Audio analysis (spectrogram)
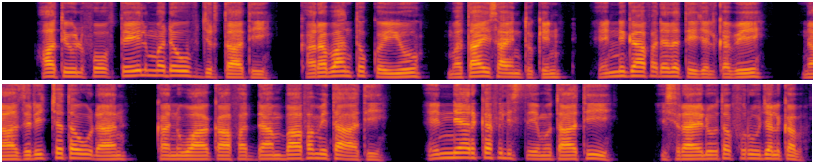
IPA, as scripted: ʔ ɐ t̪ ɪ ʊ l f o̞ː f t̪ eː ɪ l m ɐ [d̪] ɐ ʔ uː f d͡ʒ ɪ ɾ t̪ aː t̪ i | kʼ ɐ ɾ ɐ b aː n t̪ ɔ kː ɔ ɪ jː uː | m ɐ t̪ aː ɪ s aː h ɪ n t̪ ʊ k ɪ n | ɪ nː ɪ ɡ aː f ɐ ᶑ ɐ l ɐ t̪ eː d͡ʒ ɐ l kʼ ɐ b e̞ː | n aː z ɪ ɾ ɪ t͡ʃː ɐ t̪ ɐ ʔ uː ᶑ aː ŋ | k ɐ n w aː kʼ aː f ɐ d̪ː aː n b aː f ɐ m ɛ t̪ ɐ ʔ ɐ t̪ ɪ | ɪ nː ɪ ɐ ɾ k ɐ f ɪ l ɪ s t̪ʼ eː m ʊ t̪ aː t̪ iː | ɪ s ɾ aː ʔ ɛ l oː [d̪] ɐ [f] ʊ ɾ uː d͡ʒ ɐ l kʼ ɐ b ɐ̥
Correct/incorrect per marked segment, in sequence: correct, incorrect: t̪, correct

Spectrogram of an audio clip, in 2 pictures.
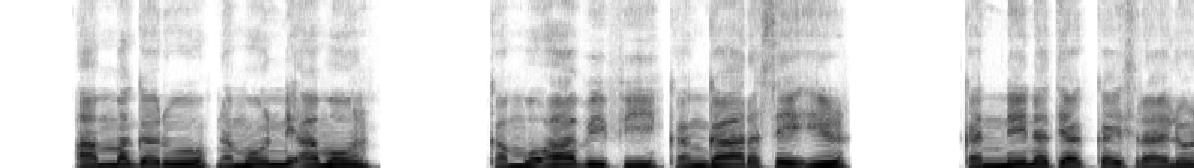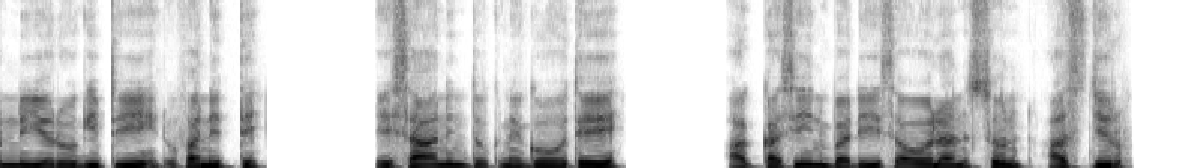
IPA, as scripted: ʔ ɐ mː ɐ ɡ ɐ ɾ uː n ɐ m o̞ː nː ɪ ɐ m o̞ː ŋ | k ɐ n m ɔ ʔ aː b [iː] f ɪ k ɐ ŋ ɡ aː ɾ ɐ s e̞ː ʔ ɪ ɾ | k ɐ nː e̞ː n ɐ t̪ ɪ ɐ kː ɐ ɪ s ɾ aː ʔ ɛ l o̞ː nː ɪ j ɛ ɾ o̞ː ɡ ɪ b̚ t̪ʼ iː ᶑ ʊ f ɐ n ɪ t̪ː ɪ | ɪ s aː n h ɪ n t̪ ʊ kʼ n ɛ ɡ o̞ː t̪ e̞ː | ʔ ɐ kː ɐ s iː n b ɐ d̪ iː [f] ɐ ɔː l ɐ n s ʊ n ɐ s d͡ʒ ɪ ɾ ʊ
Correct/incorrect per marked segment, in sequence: correct, incorrect: s

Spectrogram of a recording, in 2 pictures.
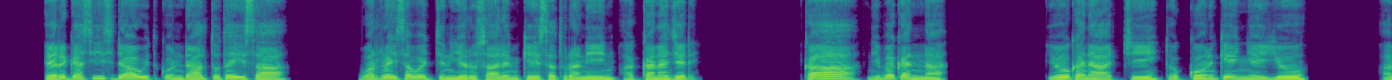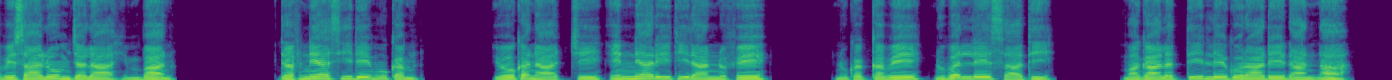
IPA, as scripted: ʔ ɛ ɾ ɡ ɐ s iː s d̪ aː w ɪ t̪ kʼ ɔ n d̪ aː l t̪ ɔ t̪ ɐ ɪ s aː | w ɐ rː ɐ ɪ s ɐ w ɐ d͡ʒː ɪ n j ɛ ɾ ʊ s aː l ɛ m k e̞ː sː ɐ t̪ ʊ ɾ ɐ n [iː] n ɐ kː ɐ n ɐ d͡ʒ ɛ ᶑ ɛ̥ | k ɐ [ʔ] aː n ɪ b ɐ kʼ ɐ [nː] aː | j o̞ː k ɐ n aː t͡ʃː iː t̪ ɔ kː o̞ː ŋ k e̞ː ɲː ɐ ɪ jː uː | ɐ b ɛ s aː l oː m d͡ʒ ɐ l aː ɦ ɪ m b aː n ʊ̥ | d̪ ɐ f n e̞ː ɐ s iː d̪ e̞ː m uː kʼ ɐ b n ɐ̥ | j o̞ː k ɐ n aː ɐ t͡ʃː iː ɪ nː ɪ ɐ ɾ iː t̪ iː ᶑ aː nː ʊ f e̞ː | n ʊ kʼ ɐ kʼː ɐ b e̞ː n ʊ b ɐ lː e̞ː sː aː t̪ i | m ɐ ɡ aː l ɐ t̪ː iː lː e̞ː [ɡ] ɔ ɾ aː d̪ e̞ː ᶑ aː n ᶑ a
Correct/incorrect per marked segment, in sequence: correct, correct, correct, correct

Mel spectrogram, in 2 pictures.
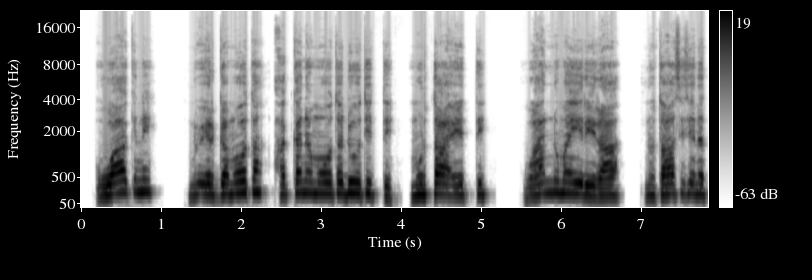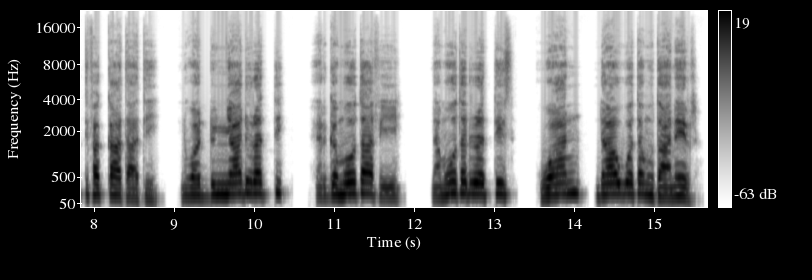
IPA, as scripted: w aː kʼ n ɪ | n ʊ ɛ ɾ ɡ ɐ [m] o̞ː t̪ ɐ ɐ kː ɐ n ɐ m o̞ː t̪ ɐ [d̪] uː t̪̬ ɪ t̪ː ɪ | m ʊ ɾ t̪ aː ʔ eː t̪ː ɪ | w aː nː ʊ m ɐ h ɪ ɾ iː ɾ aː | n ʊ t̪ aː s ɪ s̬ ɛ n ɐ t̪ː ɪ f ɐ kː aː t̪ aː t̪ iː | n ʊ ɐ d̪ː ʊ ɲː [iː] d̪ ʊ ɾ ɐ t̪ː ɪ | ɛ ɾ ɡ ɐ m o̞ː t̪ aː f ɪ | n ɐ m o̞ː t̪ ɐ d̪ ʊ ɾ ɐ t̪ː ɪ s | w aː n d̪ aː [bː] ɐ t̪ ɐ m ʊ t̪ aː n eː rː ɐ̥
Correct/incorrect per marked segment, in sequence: correct, correct, incorrect: aː, incorrect: wː

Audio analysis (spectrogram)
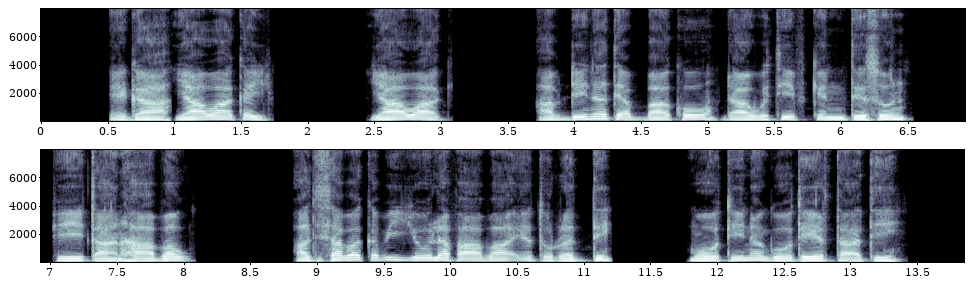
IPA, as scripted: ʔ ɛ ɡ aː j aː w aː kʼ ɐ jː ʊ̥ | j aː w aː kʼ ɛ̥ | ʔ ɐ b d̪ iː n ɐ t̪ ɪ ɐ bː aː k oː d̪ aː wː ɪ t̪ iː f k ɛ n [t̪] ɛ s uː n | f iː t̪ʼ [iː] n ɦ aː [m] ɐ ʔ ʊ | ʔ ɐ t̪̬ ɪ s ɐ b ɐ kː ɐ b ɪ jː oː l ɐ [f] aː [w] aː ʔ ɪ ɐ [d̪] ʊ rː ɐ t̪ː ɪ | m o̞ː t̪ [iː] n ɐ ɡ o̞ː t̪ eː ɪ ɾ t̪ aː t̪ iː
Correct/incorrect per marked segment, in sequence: correct, incorrect: aː, incorrect: b, correct, incorrect: b, incorrect: t̪, correct

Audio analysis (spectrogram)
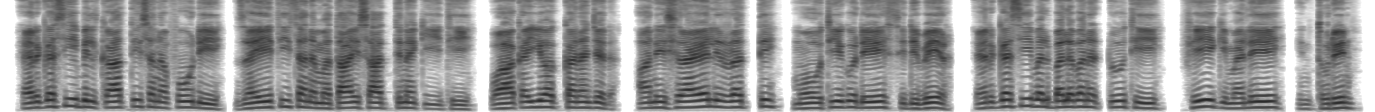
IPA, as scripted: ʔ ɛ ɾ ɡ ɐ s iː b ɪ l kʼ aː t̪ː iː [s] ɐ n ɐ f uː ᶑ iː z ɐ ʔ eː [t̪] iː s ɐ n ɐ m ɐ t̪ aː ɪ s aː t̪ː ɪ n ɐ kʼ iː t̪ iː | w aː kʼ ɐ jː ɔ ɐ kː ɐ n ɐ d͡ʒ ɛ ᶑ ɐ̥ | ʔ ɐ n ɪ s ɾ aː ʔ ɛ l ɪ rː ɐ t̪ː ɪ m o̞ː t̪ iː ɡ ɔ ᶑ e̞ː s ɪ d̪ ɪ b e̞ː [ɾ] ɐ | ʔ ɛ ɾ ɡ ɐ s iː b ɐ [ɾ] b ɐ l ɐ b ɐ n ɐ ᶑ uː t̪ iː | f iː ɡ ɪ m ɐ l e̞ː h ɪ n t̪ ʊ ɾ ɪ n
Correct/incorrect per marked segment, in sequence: correct, correct, correct, incorrect: l

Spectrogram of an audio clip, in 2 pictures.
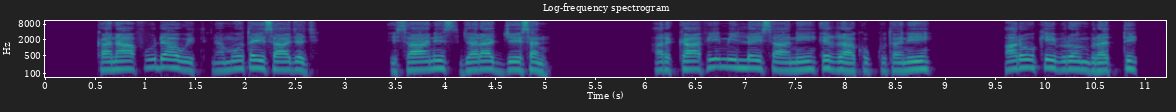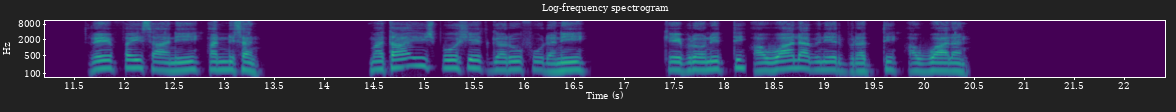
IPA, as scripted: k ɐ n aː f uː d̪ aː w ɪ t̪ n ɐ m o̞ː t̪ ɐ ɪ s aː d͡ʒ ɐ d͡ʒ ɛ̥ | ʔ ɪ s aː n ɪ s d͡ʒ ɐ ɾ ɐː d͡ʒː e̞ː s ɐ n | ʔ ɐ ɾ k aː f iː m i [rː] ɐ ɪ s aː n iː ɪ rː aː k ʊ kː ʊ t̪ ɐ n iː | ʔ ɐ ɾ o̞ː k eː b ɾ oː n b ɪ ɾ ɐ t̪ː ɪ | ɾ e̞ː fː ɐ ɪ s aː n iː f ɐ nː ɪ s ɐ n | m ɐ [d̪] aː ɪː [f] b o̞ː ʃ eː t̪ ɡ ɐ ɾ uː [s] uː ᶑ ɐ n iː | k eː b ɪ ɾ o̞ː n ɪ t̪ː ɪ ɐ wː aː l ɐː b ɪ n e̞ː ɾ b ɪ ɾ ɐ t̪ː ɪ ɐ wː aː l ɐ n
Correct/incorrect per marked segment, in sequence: incorrect: lː, incorrect: t̪, incorrect: ʃ, incorrect: f

